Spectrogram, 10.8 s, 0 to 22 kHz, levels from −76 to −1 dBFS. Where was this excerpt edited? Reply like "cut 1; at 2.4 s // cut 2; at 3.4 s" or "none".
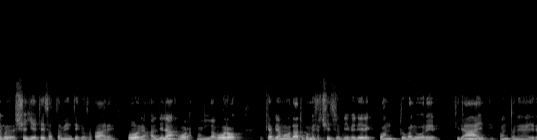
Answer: cut 1; at 2.4 s // cut 2; at 6.8 s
